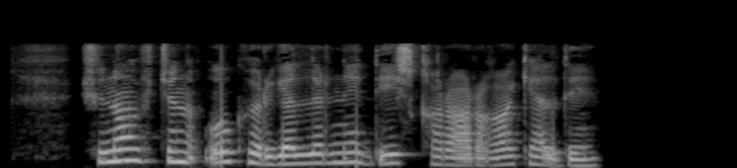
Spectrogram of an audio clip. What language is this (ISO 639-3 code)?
uig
